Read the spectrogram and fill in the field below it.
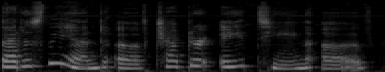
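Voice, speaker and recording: A woman's voice: high-pitched, expressive, a little slow, dark tone. A woman reading scripted fan fiction as a narrator. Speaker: podfic narrator and reader.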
